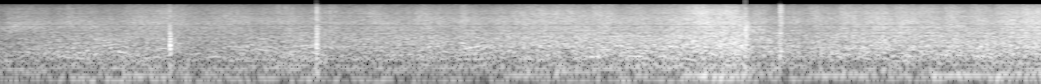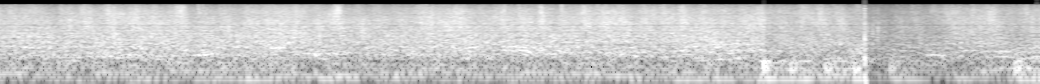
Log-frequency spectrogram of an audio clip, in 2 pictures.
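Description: Fireworks castle tower burning, its spark fountains and spinning wheels giving a steady, dense hissing crackle that grows louder over the first few seconds. A few sharp pops come in the first two seconds.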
